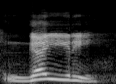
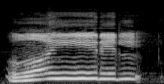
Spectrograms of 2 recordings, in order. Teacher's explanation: Kemudian huruf gha juga sering di sini tidak boleh ada getaran karena gha keluarnya dari ujung tenggorokan. Adnal halq, dari ujung tenggorokan, dan dia bukan huruf tikrar. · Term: rakhawah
